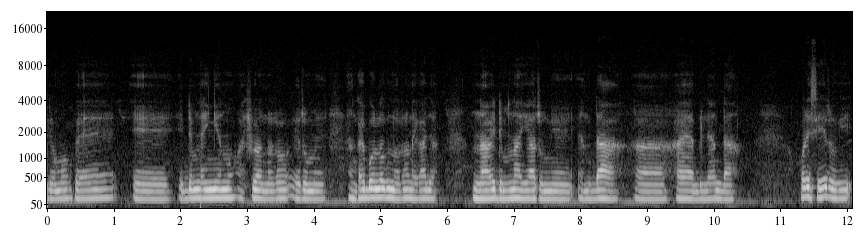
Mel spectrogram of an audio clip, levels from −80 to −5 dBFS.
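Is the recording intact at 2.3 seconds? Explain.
No. At 2.30 s the speech is hit by damaged data in a compressed stream. Bytes in the encoded file are wrong there, so the decoder misreads the affected frame, loses sync and hunts for the next valid frame header before carrying on. The result is a very brief chirp or blip cutting into the speech. On a spectrogram it shows as a thin vertical streak of broadband energy, and the waveform has an abrupt discontinuity at that instant.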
